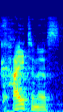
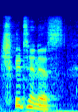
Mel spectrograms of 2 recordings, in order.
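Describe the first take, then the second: First: The word is not sounded out from its spelling. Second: The word is sounded out as it is spelled. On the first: The speaker calls it right. "But that is chitinous" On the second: The speaker calls it wrong. "I always said chitinous with my silly uh, American hooked on phonics way of reading"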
